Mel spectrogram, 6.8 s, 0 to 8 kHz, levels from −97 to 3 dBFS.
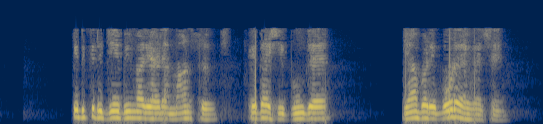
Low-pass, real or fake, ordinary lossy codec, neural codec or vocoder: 7.2 kHz; real; AAC, 16 kbps; none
